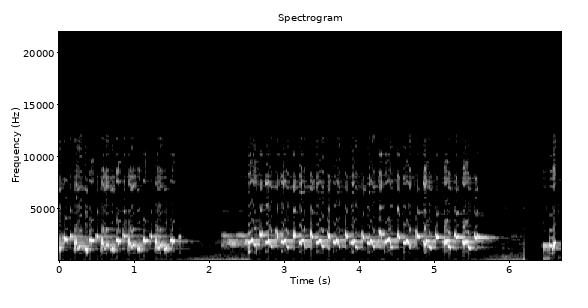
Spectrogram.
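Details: Long fast trilled phrases from a yellow-vented bulbul said to be male, a fighting-style lure song: bubbling chatter in two long runs separated by a short gap, ending with a click.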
